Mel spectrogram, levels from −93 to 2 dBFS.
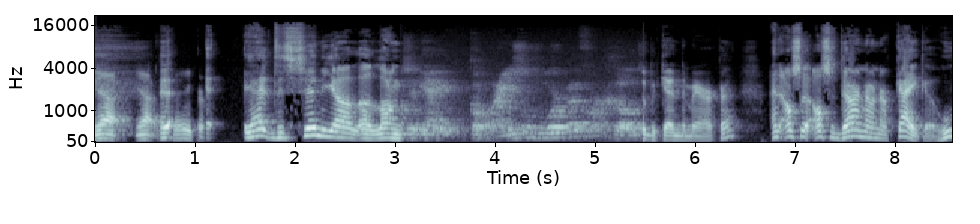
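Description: From 3.06 to 5.48 s, between "ja decennia eh" and "bekende merken", the speech abruptly turns roomy, hollow and thin, roughly 10 dB quieter, with more background noise; a switch to a distant microphone is likely. Unlike a plain gain dip, the tone and room change too, then snap back.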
